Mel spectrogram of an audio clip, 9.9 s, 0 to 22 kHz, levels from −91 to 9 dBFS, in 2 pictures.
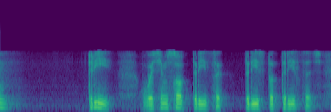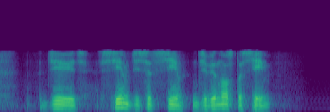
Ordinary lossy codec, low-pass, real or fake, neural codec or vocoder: AAC, 16 kbps; 7.2 kHz; fake; codec, 16 kHz, about 1 kbps, DyCAST, with the encoder's durations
